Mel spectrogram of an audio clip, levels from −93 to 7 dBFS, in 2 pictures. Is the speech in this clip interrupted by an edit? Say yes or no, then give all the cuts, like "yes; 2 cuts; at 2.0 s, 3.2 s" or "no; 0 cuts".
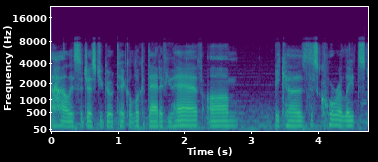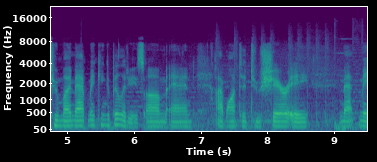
no; 0 cuts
